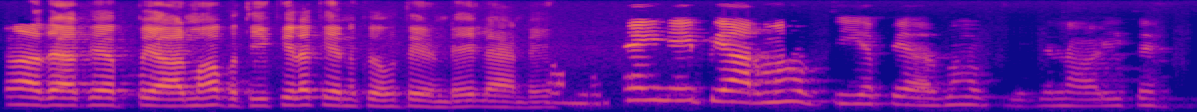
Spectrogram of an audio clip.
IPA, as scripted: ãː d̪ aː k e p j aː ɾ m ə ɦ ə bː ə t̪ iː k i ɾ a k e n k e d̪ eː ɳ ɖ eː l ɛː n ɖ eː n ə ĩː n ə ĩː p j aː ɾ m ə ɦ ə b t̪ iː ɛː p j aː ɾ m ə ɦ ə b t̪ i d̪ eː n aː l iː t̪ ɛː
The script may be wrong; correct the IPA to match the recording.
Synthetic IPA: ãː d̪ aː k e p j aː ɾ m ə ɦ ə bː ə t̪ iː k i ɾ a k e n k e d̪ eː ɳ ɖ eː l ɛː ɳ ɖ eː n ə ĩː n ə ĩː p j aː ɾ m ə ɦ ə b t̪ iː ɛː p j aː ɾ m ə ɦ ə b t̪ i d̪ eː n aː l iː t̪ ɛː

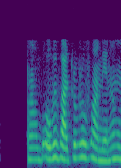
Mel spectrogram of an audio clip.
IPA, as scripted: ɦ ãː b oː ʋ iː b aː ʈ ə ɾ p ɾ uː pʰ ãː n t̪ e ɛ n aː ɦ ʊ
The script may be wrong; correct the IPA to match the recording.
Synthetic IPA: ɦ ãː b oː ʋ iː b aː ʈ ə ɾ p ɾ uː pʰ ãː n d̪ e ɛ n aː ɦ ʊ

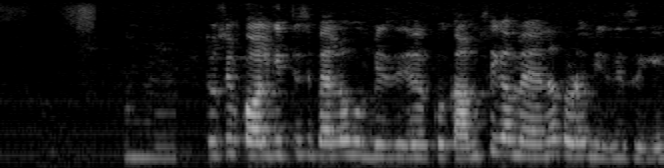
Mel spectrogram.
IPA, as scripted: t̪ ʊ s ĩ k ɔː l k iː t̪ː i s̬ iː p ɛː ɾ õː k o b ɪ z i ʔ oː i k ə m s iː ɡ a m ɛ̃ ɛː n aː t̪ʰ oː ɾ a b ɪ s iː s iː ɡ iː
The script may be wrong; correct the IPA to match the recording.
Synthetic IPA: t̪ ʊ s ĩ k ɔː l k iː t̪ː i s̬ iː p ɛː l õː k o b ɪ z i k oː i k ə m s iː ɡ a m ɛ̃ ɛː n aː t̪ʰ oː ɽ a b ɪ z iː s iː ɡ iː

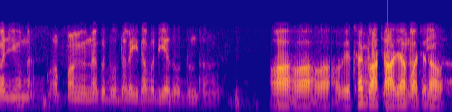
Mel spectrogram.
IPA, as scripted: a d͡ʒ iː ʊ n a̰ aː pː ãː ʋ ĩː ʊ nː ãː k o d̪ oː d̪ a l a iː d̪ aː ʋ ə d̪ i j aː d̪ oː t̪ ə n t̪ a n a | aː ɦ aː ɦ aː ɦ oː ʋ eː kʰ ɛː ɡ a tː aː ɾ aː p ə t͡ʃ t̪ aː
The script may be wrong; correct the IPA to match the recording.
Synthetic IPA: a d͡ʒ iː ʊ n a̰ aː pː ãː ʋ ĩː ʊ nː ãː k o d̪ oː d̪ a l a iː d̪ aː ʋ ə d̪ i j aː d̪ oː d̪ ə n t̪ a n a | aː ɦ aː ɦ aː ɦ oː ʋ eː kʰ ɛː ɡ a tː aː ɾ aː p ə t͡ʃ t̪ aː

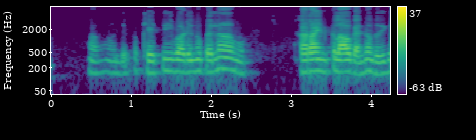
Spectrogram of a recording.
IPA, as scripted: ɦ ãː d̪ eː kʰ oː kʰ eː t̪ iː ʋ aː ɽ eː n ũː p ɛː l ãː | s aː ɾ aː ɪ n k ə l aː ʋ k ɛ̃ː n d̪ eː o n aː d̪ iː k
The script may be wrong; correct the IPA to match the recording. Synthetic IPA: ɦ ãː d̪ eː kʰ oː kʰ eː t̪ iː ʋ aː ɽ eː n ũː p ɛː l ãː | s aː ɾ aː ɪ n k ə l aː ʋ k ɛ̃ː n d̪ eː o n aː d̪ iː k

